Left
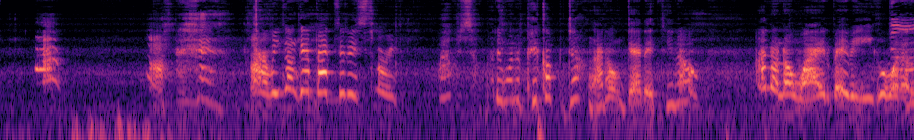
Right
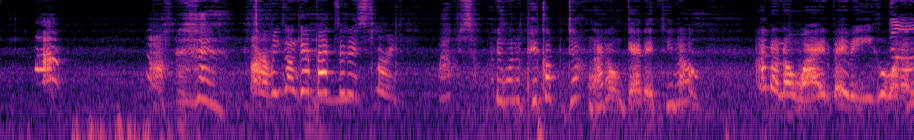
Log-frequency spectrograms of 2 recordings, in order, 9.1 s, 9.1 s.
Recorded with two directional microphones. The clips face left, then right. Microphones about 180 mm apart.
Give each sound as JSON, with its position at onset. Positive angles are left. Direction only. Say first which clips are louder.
{"t": 0.3, "sound": "fowl", "louder": "right 2 dB", "side_deg": 5}
{"t": 1.8, "sound": "speech", "louder": "right 6 dB", "side_deg": -55}
{"t": 2.5, "sound": "speech", "louder": "left 2 dB", "side_deg": 0}
{"t": 4.9, "sound": "speech", "louder": "left 1 dB", "side_deg": -10}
